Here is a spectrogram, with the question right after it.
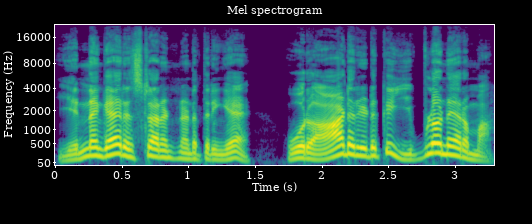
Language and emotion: Tamil, angry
